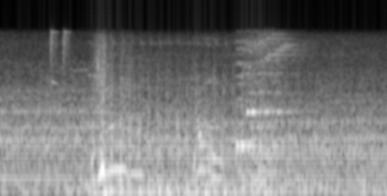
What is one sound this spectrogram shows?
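A bright game chime rings.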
